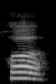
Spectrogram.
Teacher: So the ha is one of your throat letters, and it comes from the middle of the throat.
